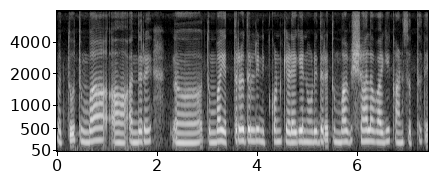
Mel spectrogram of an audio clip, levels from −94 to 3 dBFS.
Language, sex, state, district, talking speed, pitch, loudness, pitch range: Kannada, female, Karnataka, Belgaum, 90 wpm, 225 Hz, -17 LUFS, 215-235 Hz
